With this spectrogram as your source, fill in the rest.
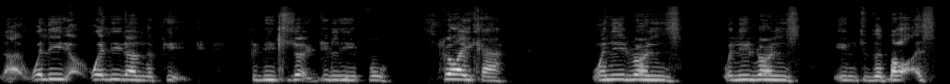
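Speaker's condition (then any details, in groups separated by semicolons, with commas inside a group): Cerebral palsy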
